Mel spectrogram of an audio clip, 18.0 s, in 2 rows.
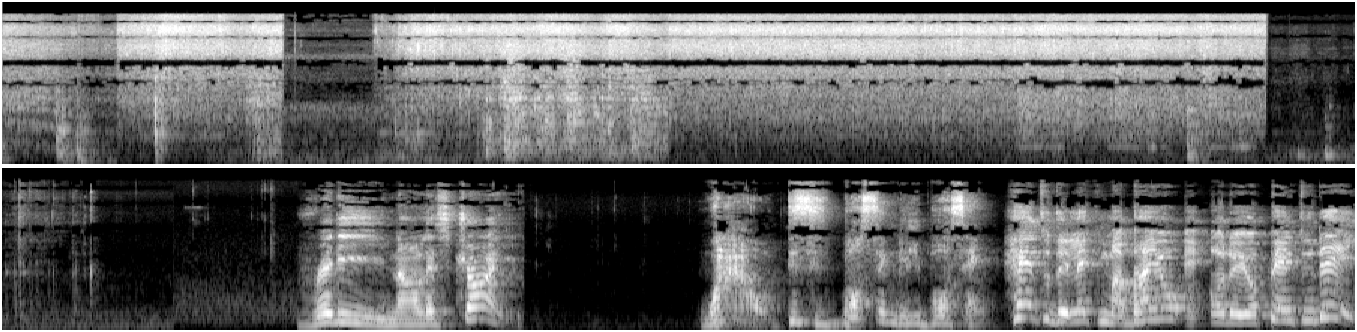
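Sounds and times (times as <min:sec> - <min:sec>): food sizzling in hot oil: 0:00.0 - 0:08.5.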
